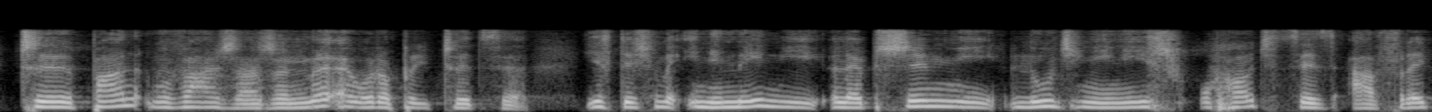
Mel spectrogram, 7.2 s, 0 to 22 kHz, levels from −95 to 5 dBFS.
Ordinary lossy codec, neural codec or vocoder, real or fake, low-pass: none; codec, 16 kHz, 1.1 kbps, Voila-Tokenizer; fake; 7.2 kHz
